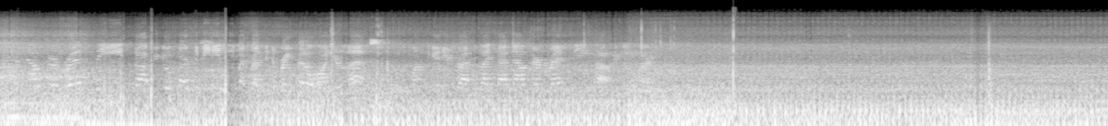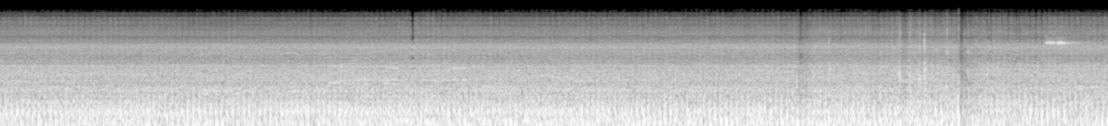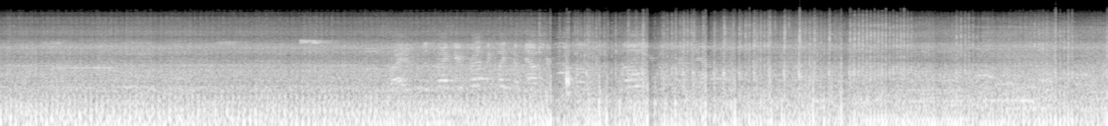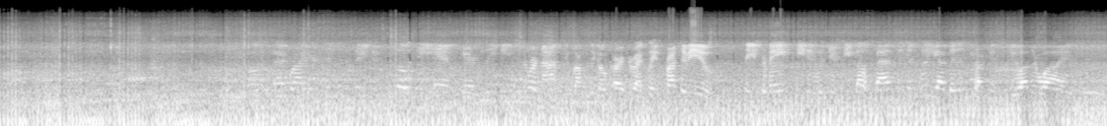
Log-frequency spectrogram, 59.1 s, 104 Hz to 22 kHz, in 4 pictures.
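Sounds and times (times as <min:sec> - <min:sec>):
go-kart engine running: 0:00.0 - 0:59.0.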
